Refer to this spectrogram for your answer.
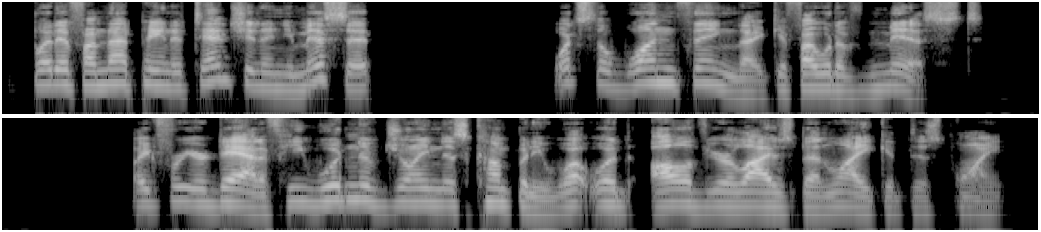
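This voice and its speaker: In a normal speaking voice, someone talks at a fairly quick pace with ordinary pitch variation, the sound dry and close with no echo. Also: man, fairly high pitch for a man, very clean recording, silent background. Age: 60s. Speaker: podcast host and real estate coach. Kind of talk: casual interview chat.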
